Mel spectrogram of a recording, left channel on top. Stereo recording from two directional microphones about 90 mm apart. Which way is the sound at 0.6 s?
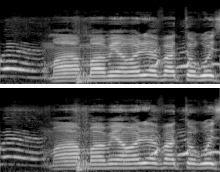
5° left (ahead or behind).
